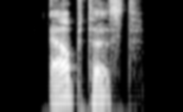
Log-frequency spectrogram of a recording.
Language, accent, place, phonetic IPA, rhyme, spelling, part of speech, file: German, Germany, Berlin, [ˈɛʁptəst], -ɛʁptəst, erbtest, verb, De-erbtest.ogg
- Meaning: inflection of erben: 1. second-person singular preterite 2. second-person singular subjunctive II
